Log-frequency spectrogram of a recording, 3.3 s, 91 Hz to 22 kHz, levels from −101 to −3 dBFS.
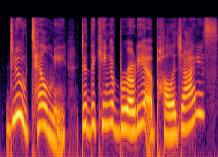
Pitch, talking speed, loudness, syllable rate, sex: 260 Hz, 165 wpm, -17 LUFS, 5.3 syllables/s, female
